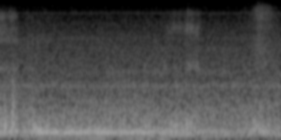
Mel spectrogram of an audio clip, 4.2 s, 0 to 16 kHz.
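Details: Heidi, a senior cat of about 14 adopted from the Humane Society of New York City, purrs while being massaged in the sun; a steady low rumbling drone runs throughout, with faint rustling and soft touches.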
